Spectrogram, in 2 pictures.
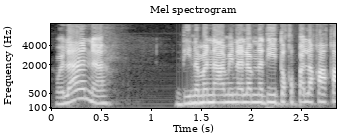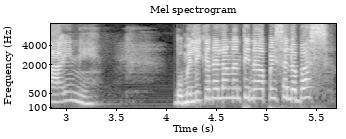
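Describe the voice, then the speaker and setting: A woman playing an irritable, sharp-tongued young wife and mother in a Filipino radio drama, snappy and nagging. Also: a little high, fast, no room sound, clean studio sound. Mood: curt. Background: faint music.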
